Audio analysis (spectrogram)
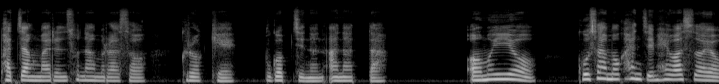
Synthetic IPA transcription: pat̚t͡ɕ͈aŋmaɾɯnsʰonamɯɾasʰʌ | kɯɾʌkʰe̞ | muɡʌp̚t͡ɕ͈inɯnʔa̰nat̚t͈a | ʌmɯijʌ | kosʰamok̚hand͡ʑimɦe̞was͈ʌjo

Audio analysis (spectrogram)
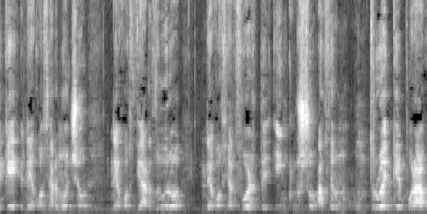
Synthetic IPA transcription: keneɣ̞o̞θjaɾmut͡ʃo | ne̞ɣ̞o̞θjaɾðuɾo | neɣ̞o̞θjaɾfweɾt̪eʔiŋklusoʔaθeɾununt̪ɾwekepoɾalɣ

